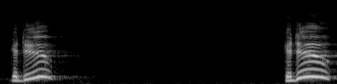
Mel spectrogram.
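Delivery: lightly acted searching call, rising in pitch; a mild questioning call; tentative calling out. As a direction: call uncertainly for a missing brother. Lost child calls for brother.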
